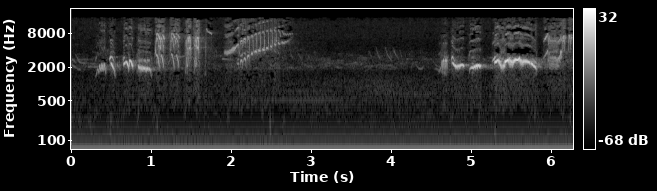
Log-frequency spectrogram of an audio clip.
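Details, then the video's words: A common blackbird sings two fluty, warbled phrases about four seconds apart, each ending in high squeaky twitters; otherwise quiet. "Merlo canto richiamo"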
